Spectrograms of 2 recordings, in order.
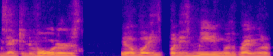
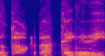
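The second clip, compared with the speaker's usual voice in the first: put-on whispering; 2 semitones higher, 4 dB quieter than usual. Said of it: "where he goes from a whisper".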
